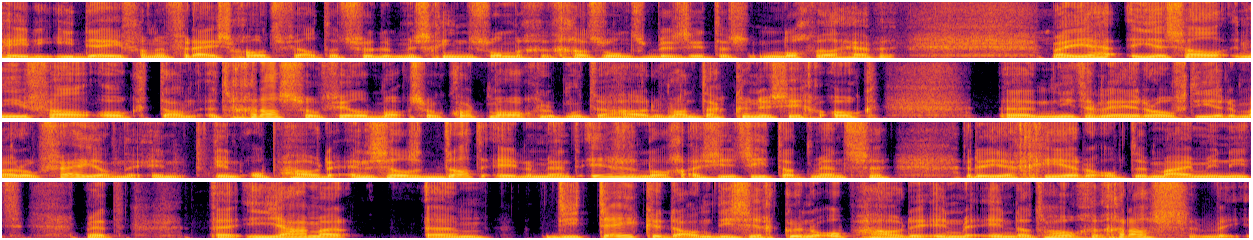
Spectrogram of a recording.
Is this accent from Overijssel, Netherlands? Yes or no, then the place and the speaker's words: yes; Boekelo, Overijssel, Netherlands; want ik ben opgegroeid in Boekelo dichtbij een bos.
